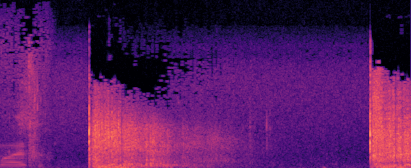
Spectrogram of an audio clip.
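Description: Two shots from a magazine-fed shotgun, about three seconds apart, each a sharp report followed by a long fading echo.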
